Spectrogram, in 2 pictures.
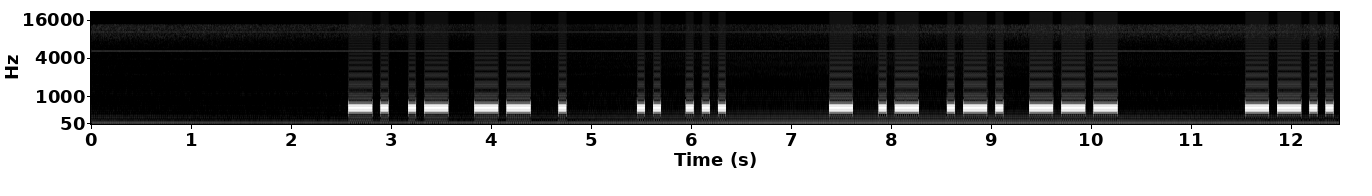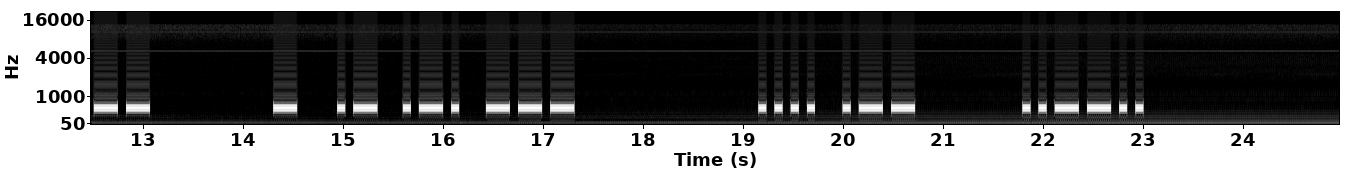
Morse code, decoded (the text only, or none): NAME IS TARO , TARO HW ?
